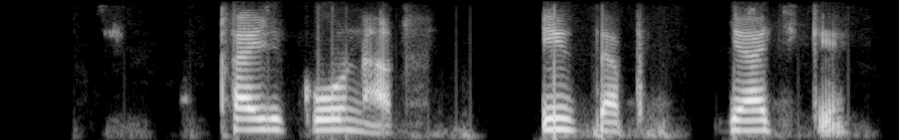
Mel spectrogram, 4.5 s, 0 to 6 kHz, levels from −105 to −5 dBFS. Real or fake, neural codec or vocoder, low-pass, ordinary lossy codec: real; none; 5.4 kHz; Opus, 32 kbps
